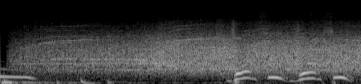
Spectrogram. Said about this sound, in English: Where's the crowd cheering? Where's the crowd cheering button?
